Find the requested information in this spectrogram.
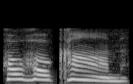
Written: Hohokam

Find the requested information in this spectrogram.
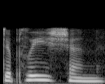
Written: depletion

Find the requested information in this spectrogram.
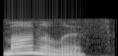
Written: monolith

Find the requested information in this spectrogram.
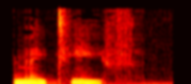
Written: metif

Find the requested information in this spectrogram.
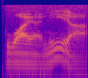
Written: Guayanilla

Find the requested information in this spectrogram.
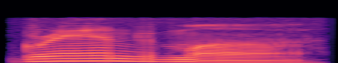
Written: grandma

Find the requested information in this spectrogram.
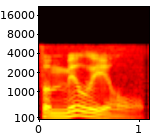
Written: familial

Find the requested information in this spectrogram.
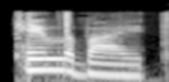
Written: Calebite

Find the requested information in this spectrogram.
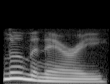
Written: luminary

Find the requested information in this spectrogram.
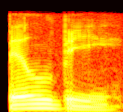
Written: bilby

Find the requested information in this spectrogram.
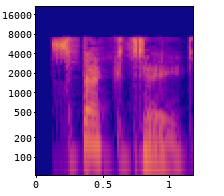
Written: spectate

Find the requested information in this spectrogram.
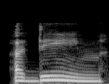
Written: adeem

